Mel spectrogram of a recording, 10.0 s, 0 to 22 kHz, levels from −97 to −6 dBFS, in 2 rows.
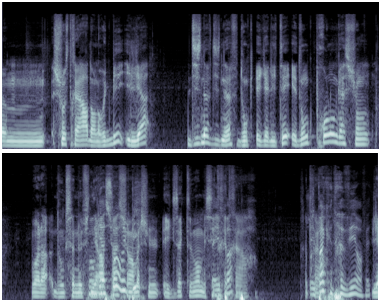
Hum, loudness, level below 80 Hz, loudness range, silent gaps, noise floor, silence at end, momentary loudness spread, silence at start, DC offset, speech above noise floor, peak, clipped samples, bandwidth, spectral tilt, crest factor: none; -24 LUFS; -34 dBFS; 2 LU; none; -63 dBFS; 0 s; 8 LU; 0 s; under 0.1%; 40 dB; -4 dBFS; under 0.1%; 15.5 kHz; -5.5 dB/octave; 20 dB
